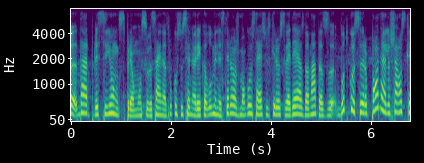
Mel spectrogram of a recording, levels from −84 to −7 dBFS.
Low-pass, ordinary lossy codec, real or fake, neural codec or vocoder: 7.2 kHz; Opus, 16 kbps; real; none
